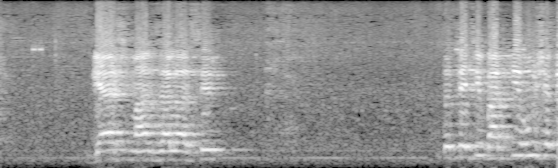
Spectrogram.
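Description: A middle-aged man speaks with animation into a microphone over a loudspeaker.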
